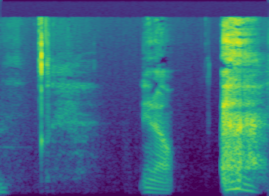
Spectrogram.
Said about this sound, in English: There's been a little bit of sickness going around the house, so I might sound a little stuffy. There might be a little bit of coughing here and there. I'll try not to cough directly into the mic.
